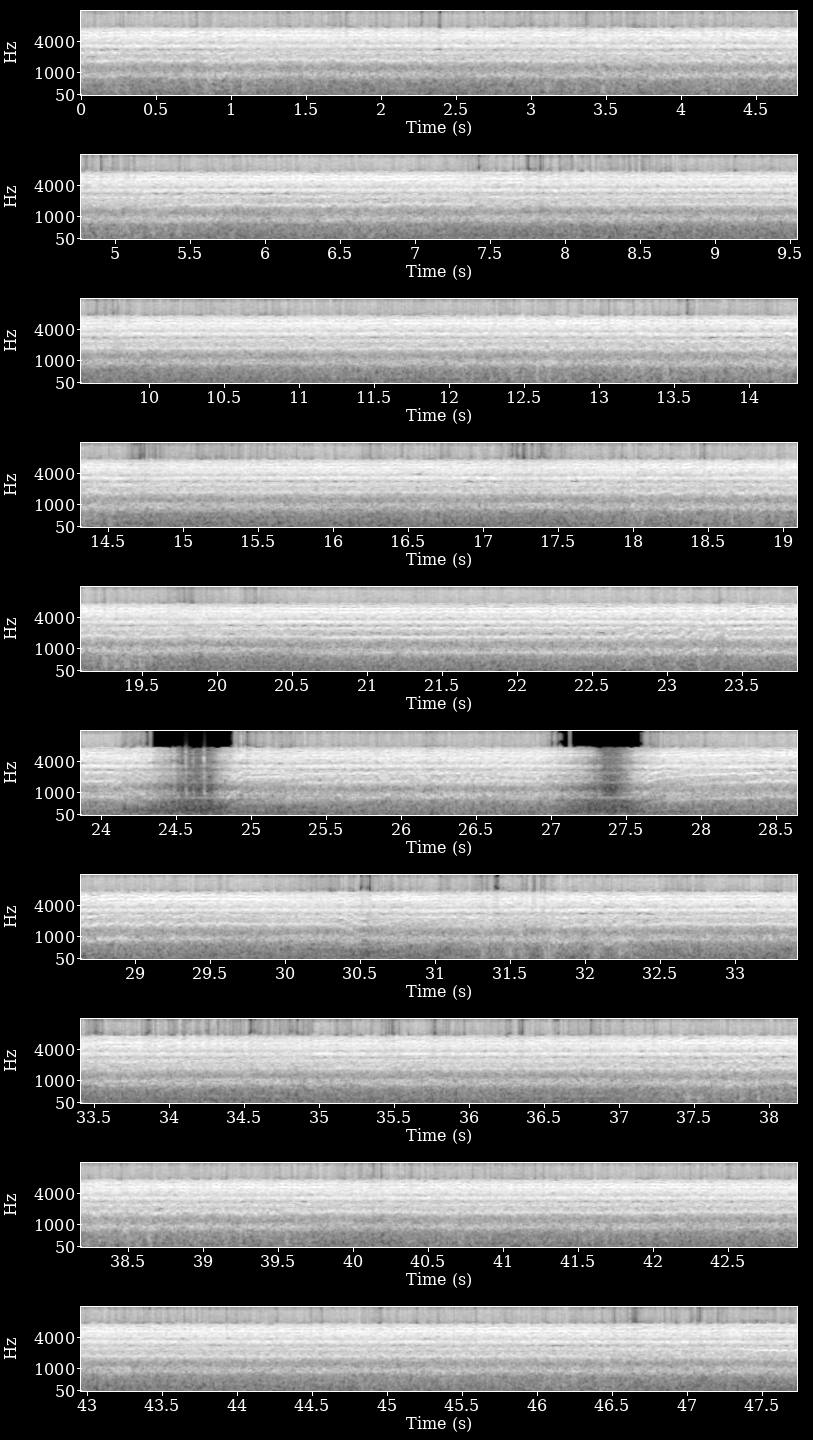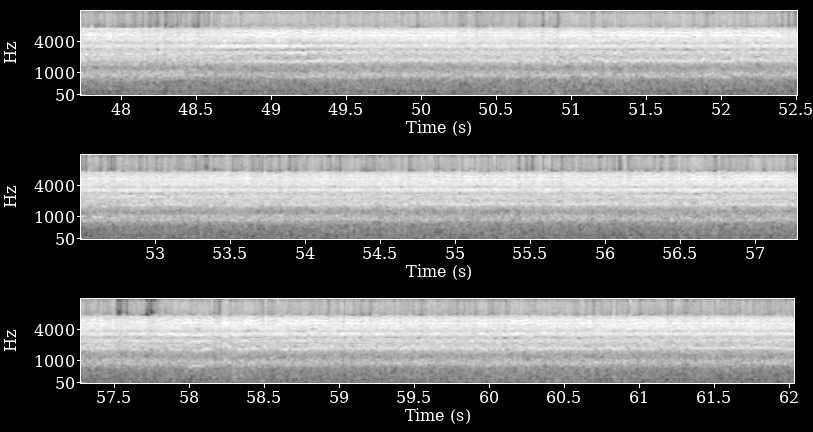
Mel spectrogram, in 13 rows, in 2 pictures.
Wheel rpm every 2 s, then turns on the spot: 230, 230, 230, 230, 230, 230, 230, 230, 230, 230, 220, 200, 120, 140, 200, 210, 230, 230, 230, 240, 230, 230, 230, 220, 220, 230, 230, 230, 230, 230, 230.
none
